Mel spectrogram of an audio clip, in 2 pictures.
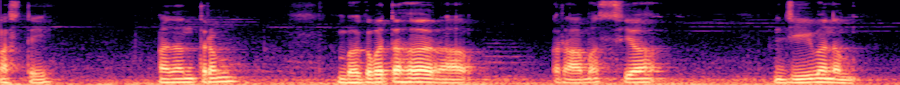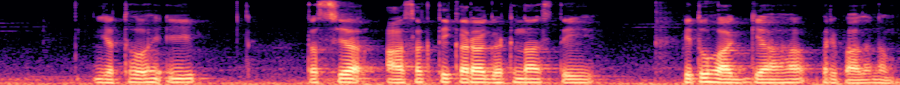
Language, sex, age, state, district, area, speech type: Sanskrit, male, 18-30, Madhya Pradesh, Ujjain, urban, spontaneous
